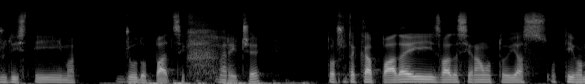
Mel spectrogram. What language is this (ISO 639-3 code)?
bul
